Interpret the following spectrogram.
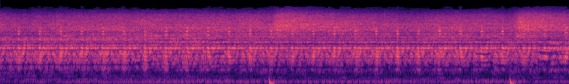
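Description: Organ playing sustained chords, with two low thumps, one about two seconds in and one near the end.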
